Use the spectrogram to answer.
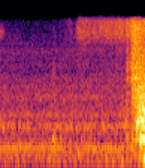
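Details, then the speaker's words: Quiet room hum, then a sudden rising rush of air as a mechanical ventilator pushes in a breath. "you're hearing is by ventilate and welcome the twilight Tuesday on page turners"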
